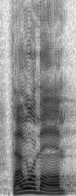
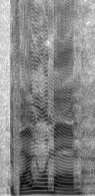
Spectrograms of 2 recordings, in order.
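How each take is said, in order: Both takes have the same delivery.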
